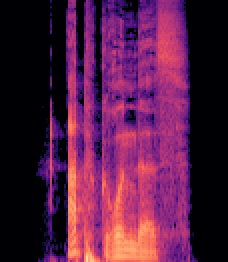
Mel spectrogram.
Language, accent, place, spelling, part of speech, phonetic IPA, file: German, Germany, Berlin, Abgrundes, noun, [ˈapˌɡʁʊndəs], De-Abgrundes.ogg
- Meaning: genitive singular of Abgrund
